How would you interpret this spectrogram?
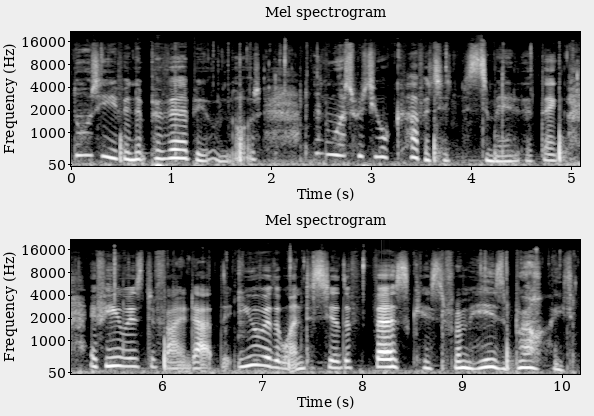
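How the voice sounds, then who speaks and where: A woman's voice: medium pitch, animated, unhurried, a little mellow, a little hiss or hum. Woman playing a haughty, tipsy young noble lady. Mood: indignant, scolding. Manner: haughty, prim formal diction, slightly tipsy. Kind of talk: historical romance audio roleplay, intimate one-sided dialogue.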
